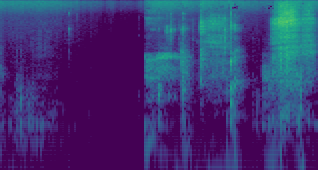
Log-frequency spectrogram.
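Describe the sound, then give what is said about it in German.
A short pause, then a run of sharp, hissy nasal sniffs from a runny nose, four or five quick bursts, ending in one longer, louder snuffling inhale. “Oh Mann, meine Nase ja, läuft, gut, ey. ich bin nur am Schniefen.”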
